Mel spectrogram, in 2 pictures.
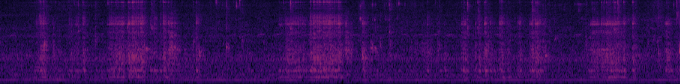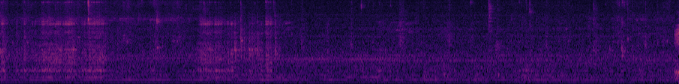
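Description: A sharpening wheel running steadily while a chisel is polished against it, a faint continuous mechanical whir with irregular scraping bursts, no voices.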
